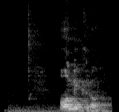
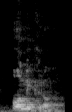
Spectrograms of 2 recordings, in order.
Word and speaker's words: omicron: Some people pronounce it Omicron like I do, whereas some people are pronouncing it Omicron. Now, it doesn't really matter, except I've heard some people pronouncing it Omicron claiming they are right, and the people pronouncing it Omicron are wrong. Well, as you know, Omicron is a Greek letter, so let's ask my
